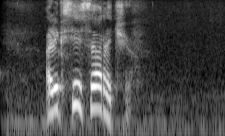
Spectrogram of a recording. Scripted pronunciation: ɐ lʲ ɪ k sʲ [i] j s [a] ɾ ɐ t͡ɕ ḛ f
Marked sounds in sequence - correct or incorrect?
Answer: incorrect: e, correct

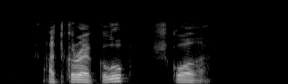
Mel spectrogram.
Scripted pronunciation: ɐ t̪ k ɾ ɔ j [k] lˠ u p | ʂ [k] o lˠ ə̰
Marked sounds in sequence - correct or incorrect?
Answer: correct, correct

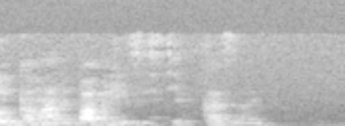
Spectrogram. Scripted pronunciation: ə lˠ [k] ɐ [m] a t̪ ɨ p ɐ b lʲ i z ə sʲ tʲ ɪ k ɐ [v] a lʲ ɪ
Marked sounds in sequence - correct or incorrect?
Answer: correct, correct, incorrect: z

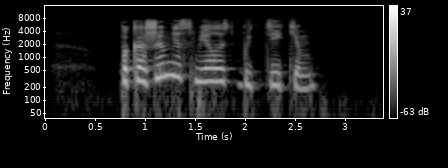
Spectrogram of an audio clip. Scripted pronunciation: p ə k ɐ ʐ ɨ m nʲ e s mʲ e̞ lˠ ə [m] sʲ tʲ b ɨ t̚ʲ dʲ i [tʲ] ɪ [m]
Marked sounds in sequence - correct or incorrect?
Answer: incorrect: none, incorrect: kʲ, correct

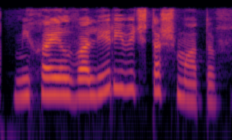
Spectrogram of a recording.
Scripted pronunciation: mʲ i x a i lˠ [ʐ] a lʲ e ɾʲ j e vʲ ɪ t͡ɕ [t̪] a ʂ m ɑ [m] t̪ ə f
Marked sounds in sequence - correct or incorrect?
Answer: incorrect: v, correct, incorrect: none

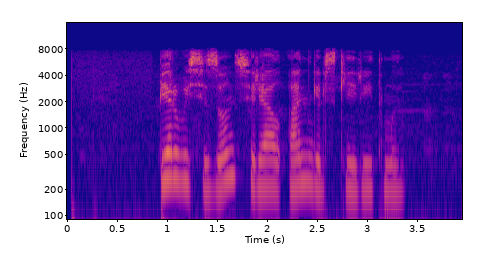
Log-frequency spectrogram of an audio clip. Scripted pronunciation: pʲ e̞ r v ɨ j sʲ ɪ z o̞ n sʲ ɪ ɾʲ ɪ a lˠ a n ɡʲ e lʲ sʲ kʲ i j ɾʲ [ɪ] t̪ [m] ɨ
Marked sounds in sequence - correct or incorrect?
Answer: incorrect: i, correct

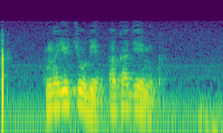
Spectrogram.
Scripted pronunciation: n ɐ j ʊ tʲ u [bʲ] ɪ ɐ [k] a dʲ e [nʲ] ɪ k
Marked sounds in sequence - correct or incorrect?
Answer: correct, correct, incorrect: mʲ

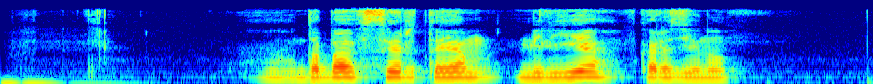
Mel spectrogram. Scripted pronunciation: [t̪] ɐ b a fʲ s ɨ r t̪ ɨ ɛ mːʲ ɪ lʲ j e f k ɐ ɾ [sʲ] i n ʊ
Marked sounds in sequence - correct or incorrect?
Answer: incorrect: d̪, incorrect: zʲ

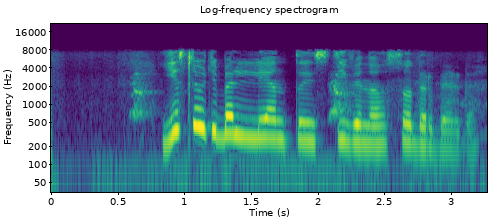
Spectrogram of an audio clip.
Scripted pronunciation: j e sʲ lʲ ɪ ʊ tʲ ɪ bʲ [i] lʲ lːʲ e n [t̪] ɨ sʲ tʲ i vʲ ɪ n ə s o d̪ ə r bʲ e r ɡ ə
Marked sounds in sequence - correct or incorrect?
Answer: incorrect: æ, correct

